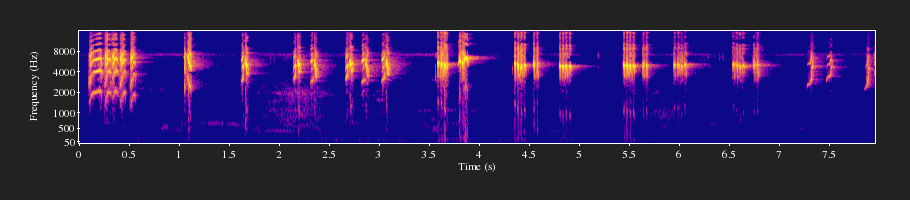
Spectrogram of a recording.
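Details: A long-tailed shrike gives harsh, high, scratchy chattering notes in short bursts, roughly every half second, after an opening rapid rattle. The call is used to lure a shy or reluctant shrike into calling.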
